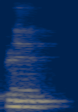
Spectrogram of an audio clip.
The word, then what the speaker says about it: plus: Alors, quand l'adverbe plus a un sens négatif, c'est-à-dire qu'il exprime une négation, né, um sentido negativo, aí não pronunciamos o S. Exemple, Paul finit son verre de vin. Il n'en veut plus. Não uso S. Il n'en veut plus. Il a assez bu, bebeu demais. Là, on ne prononce pas le S.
